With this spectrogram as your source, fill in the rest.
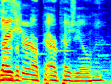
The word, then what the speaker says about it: Arpeggio: I was Arpeggio. Arpeggio. That's it. I was like, it rhymes with god dang itio. No, it's arpeggio.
